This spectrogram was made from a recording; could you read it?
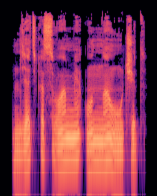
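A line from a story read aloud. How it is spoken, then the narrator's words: Muttered. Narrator (Russian): пробормотала госпожа Клара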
